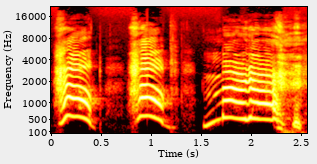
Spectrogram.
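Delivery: high shouted cries out the window; screaming for help. Acted. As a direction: scream for the police. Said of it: "starts just screaming".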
